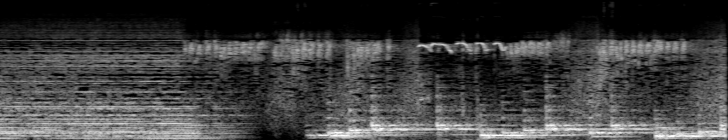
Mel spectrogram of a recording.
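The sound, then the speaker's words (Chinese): A vinous-throated parrotbill calls in Daxing, Beijing, giving repeated high, thin chirps and twittering notes over steady insect-like buzzing and a sustained low tonal background. “我的名字叫棕头鸦雀”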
